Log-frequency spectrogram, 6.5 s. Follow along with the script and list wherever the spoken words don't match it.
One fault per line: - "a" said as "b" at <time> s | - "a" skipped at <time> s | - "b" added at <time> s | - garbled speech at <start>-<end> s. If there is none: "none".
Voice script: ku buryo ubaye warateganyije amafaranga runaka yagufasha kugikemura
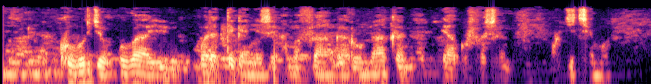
none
